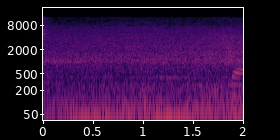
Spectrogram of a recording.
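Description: Street noise: a steady low rumble of road traffic.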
